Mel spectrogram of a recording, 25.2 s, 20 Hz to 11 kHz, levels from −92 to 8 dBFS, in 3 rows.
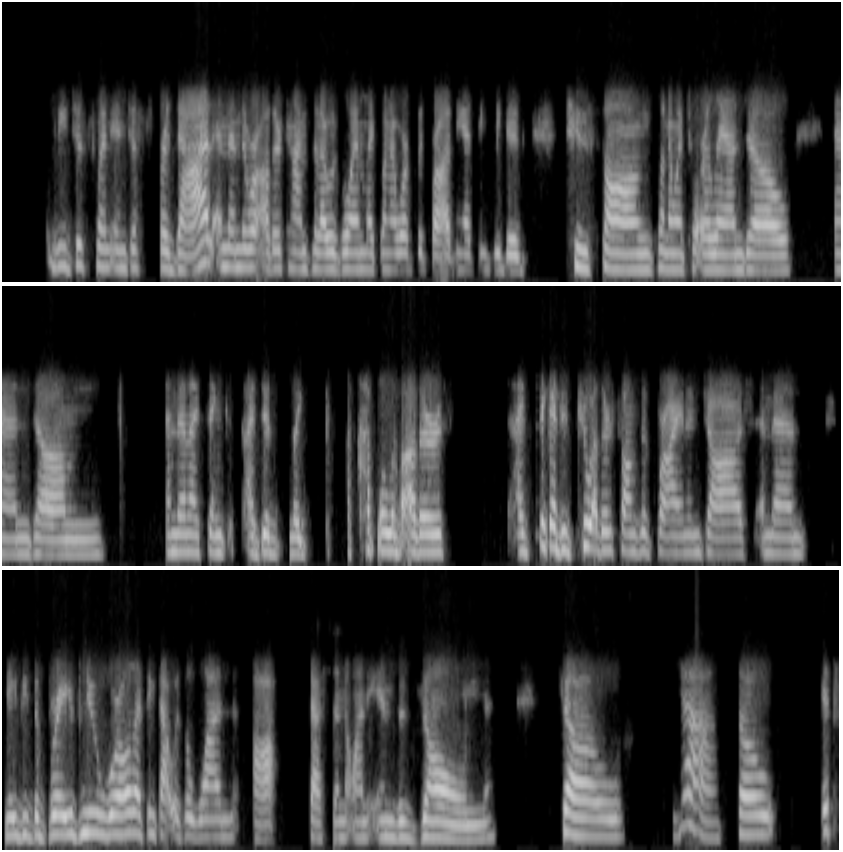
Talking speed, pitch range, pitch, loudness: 195 wpm, 185-215 Hz, 195 Hz, -23 LUFS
